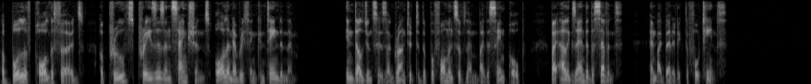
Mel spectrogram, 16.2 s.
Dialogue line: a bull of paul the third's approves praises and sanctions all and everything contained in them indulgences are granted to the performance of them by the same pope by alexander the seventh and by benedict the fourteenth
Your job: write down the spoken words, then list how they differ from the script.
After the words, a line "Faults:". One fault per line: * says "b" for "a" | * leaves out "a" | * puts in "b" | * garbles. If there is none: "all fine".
a bull of paul the third's approves praises and sanctions all and everything contained in them indulgences are granted to the performance of them by the same pope by alexander the seventh and by benedict the fourteenth
Faults:
all fine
